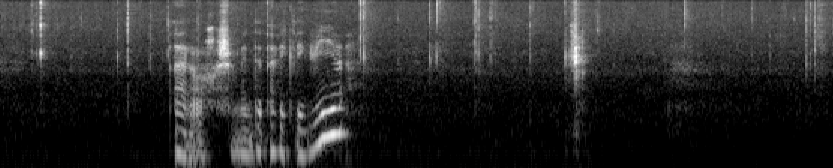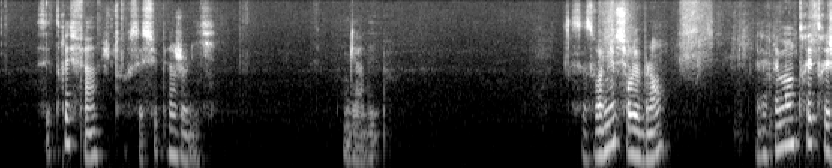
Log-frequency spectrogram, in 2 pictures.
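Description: Small paper pieces rustle and tap under fingers.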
